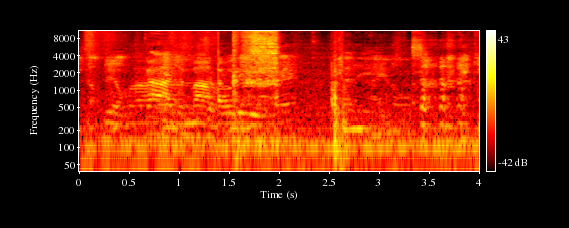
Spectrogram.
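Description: A cleaver strikes once through marinated goose onto a thick wooden chopping block, about two and a half seconds in, a sharp knock. A steady low hum and a voice run underneath.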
